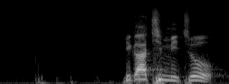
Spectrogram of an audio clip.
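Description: A short pause with a faint steady low hum and a soft low thump, then a man's voice starts speaking loudly into a microphone just over a second in.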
